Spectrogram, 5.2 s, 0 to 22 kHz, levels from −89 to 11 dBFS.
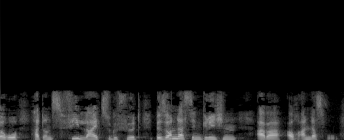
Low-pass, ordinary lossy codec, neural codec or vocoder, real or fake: none; none; none; real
